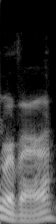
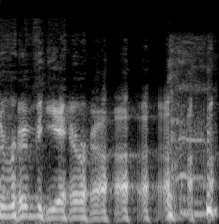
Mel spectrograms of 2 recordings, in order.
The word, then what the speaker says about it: Rivera: You said Alexis Rivera. Or is it Riviera? I may be. It's not I only looked Riviera, at. you shithead. Riviera. He's probably It's not Puerto Riviera. Rican though. Austin Rivera.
